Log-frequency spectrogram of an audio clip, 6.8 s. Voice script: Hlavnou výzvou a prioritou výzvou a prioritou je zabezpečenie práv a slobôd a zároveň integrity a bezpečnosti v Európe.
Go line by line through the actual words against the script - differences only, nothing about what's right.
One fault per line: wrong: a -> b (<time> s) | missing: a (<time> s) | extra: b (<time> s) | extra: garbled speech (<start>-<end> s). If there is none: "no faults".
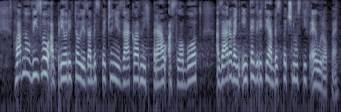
missing: výzvou a prioritou (1.6 s)
extra: základných (2.4 s)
